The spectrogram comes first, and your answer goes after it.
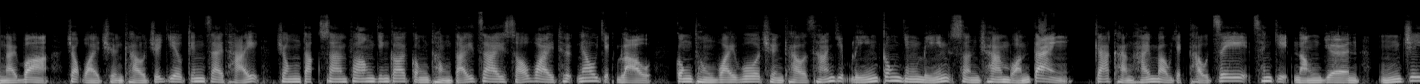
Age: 20-39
